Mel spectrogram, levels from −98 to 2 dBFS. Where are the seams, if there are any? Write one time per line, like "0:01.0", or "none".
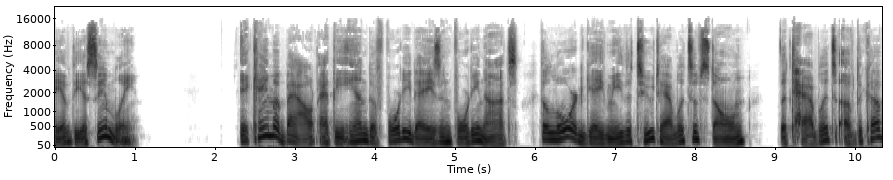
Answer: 0:06.1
